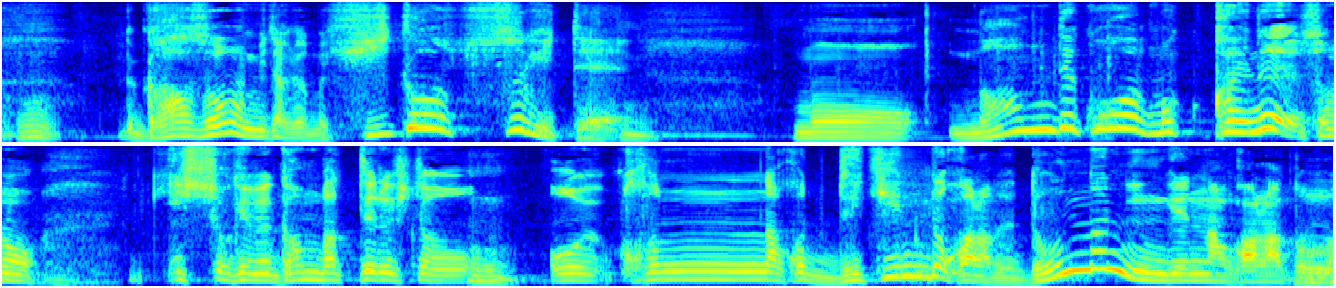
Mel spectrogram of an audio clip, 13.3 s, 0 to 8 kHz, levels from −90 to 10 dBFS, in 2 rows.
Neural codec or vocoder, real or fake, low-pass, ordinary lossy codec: none; real; none; none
